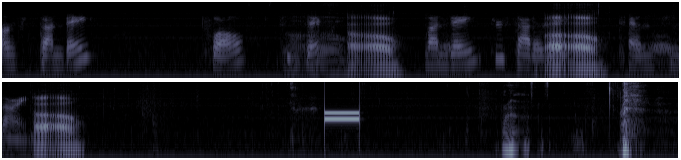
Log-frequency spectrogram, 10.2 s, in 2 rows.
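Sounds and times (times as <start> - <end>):
speech: 0.0 - 0.8, 1.6 - 5.8, 8.8 - 9.1
vocal noises: 2.0 - 5.8, 8.8 - 10.0
telephone keypad tone: 7.5 - 7.8.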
